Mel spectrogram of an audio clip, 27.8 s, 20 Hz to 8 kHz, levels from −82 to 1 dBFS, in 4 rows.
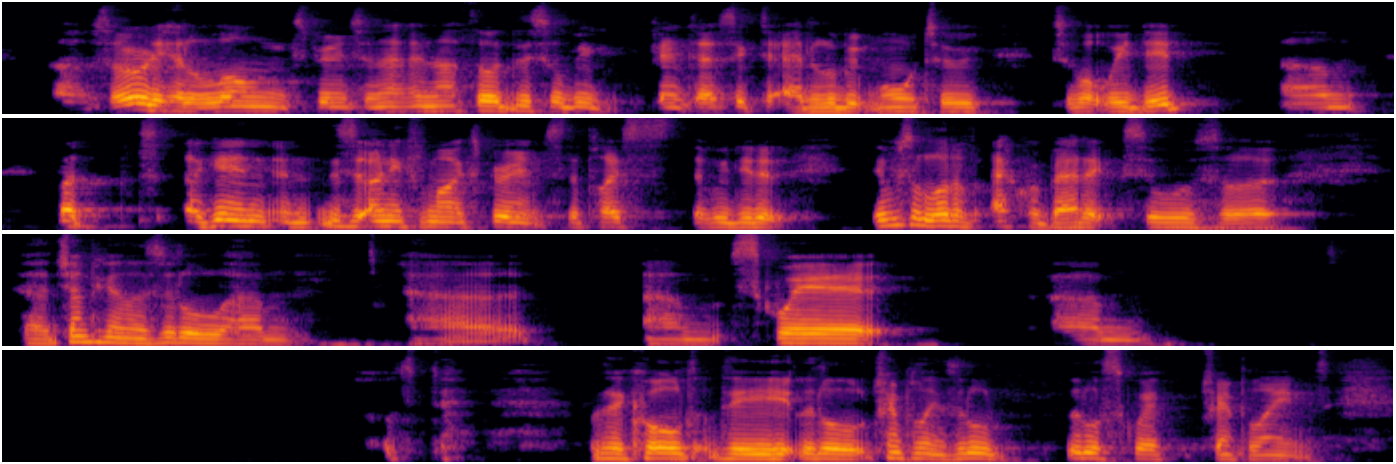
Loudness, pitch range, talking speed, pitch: -23 LUFS, 105-130 Hz, 155 wpm, 120 Hz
